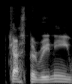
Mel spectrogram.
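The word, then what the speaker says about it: Gasperini: starting eleven how do you think uh gasp gasparini will will have i pronounced that again have i done that wrong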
